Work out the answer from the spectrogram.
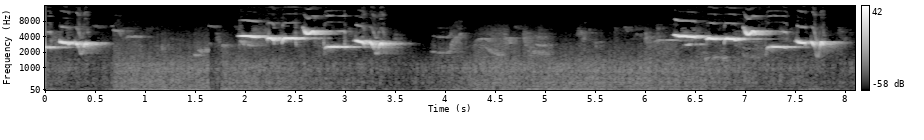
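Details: Used as a lure, an Oriental magpie-robin delivers two loud phrases of clear, descending and rising whistles, separated by a soft stretch of quiet twitters.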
